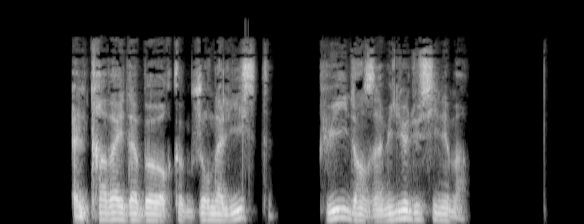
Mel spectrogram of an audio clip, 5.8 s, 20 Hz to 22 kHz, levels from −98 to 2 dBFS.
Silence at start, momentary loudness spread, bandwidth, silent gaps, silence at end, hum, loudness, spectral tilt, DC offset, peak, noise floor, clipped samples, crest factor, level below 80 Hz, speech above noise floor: 0.7 s; 9 LU; 11 kHz; 2.79-3.19 s; 1.2 s; none; -13 LUFS; -3.5 dB/octave; under 0.1%; 0 dBFS; under -90 dBFS; under 0.1%; 16 dB; -50 dBFS; over 77 dB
